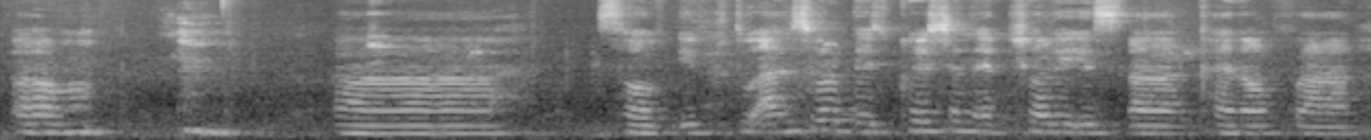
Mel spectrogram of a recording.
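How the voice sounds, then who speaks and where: A woman from Indonesia, a panel guest, answering slowly with many fillers and restarts as she searches for words. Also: medium pitch, steady tone. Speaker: panel guest, community activist. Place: conference hall. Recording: roomy hall, distant mic, faint noise.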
